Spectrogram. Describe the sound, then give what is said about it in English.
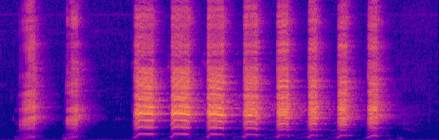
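A hen mallard duck call being blown: two separate quacks, a short pause, then a loud, rhythmic run of about eight quacks that taper off at the end, with no talking. “I mean, that's a hen mallard call, baby.”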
